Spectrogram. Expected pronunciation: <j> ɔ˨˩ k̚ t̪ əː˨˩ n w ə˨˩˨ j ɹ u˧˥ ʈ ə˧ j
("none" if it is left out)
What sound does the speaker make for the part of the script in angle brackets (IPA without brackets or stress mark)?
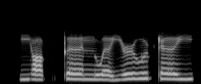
j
